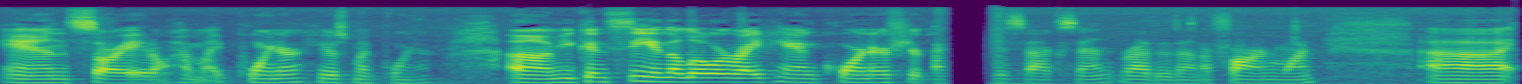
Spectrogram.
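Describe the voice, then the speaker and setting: Middle-aged woman speaker at a public talk, direct and impassioned, a smooth, slightly low voice. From United States. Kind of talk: public lecture.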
